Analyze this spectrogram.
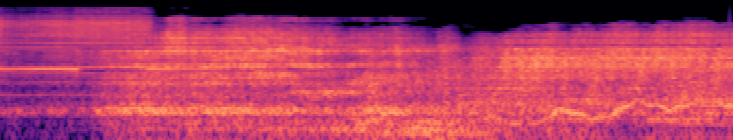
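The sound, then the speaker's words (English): An aircraft takes off with a steady, loud engine roar and a high buzzing whine. A wavering tone drifts through the roar near the end, and no voices are heard. “Clear for takeoff, Charlie? Right. Okay, give him the light.”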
